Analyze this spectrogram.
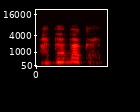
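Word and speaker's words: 温かい: Atatakai. Atatakai. Ya, dibacanya juga atata karena bertemu hiragana ya.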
